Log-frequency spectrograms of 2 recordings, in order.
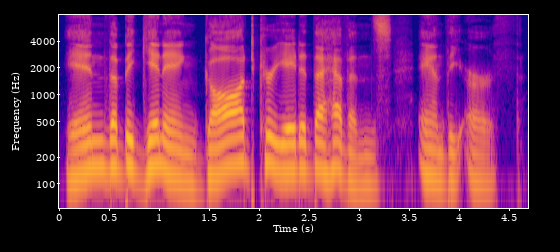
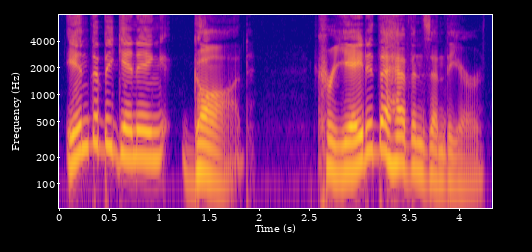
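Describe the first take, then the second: First: Said in the usual way. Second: God set apart and weighted; stress on God. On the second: Shown as a demonstration. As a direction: lean hard on the word God. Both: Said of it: "Notice the emphasis on God".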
